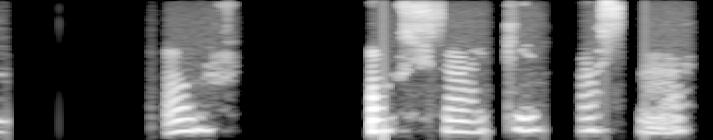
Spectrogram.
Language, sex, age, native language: Icelandic, male, 10, Icelandic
